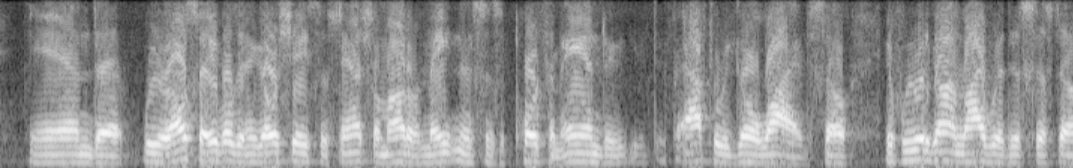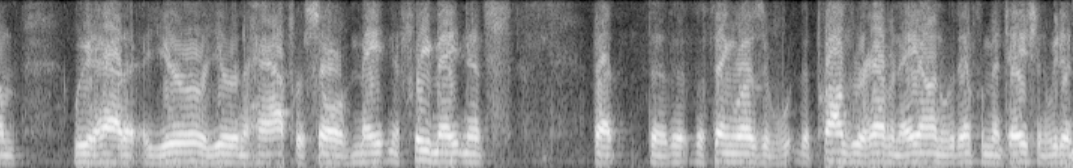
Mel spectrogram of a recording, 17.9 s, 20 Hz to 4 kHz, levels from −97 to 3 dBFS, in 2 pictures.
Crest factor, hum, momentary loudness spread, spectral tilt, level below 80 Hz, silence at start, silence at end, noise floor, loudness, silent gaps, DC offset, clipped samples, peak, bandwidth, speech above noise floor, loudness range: 8 dB; none; 8 LU; -10.5 dB/octave; -36 dBFS; 0.25 s; 0 s; -38 dBFS; -8 LUFS; none; under 0.1%; 1%; 0 dBFS; 4 kHz; 30 dB; 3 LU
